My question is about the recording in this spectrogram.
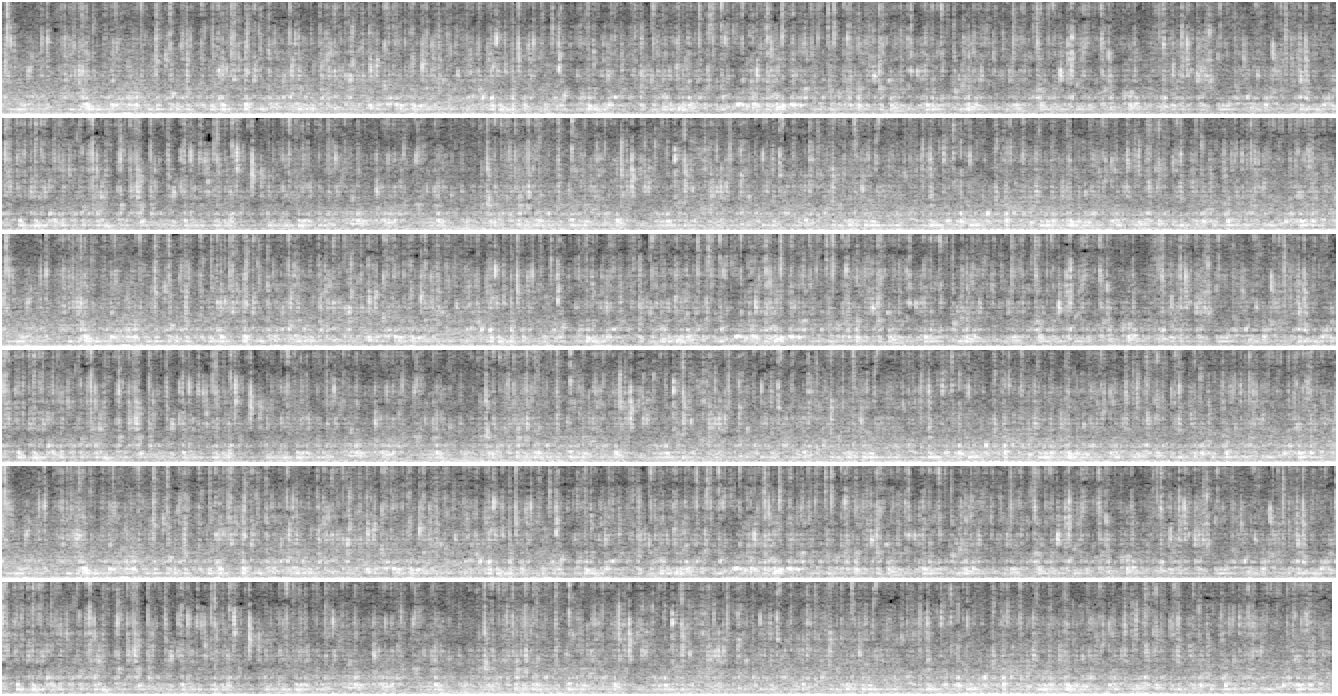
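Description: Small tabletop water fountain running, water trickling and splashing steadily from spouted pots down into its basin.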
